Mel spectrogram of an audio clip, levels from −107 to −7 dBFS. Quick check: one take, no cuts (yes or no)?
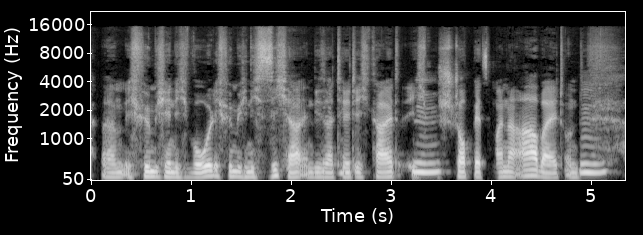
yes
